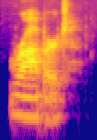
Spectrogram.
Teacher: first syllable stress and it sounds like ah and then we have the er plus a t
